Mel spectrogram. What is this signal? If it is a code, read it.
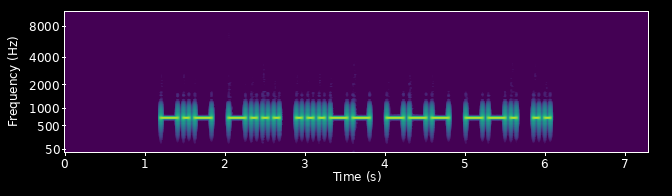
Morse code, heard as a keyed tone, about 17 wpm, 700 Hz. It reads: KB3OGI
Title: USA Call Signs - 6 Characters - 4x Character Spacing - 17wpm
